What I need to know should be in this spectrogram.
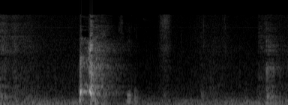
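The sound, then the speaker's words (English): A single sharp sneeze bursts out close to a microphone, followed by a faint sniff or two and quiet breathing. “learning how not to sneeze into the microphone.”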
